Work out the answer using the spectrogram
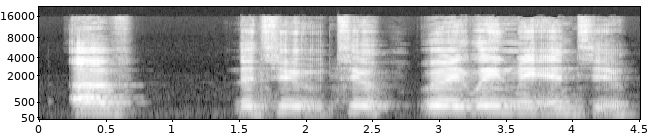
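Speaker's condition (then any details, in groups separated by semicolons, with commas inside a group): Cerebral palsy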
